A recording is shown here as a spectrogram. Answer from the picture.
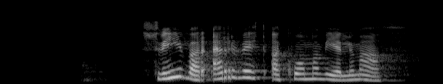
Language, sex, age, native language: Icelandic, female, 30-39, Icelandic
